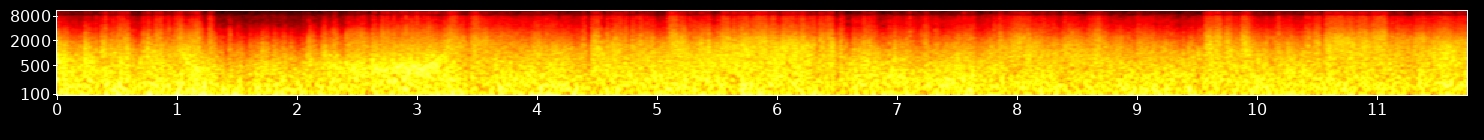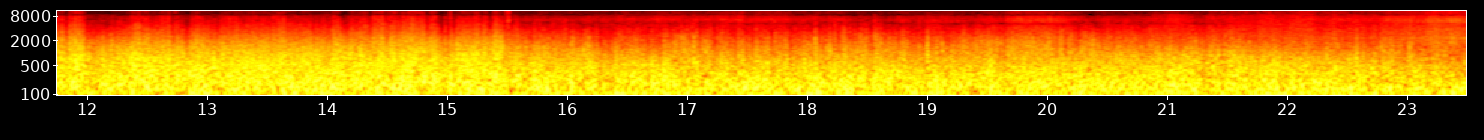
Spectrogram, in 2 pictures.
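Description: Wind rushes loudly past a moving motorcycle.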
